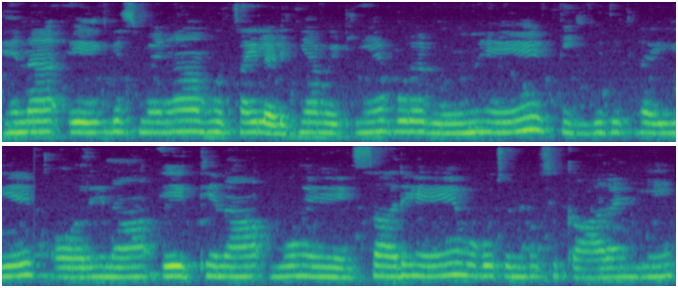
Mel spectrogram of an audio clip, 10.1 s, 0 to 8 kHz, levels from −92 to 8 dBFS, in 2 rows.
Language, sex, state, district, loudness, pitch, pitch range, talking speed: Hindi, male, Bihar, Gaya, -18 LUFS, 215 Hz, 210-225 Hz, 195 wpm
